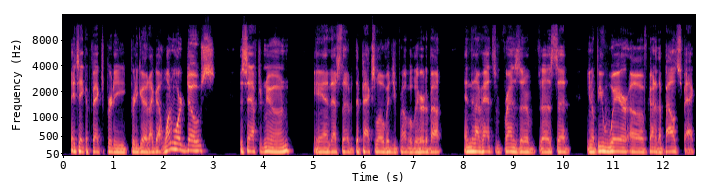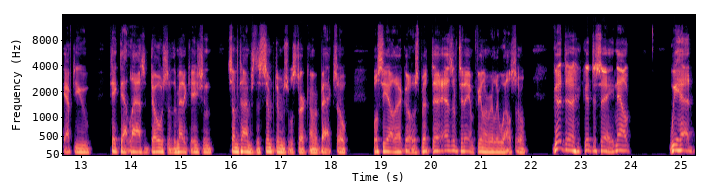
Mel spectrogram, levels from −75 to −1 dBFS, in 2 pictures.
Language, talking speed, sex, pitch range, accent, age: English, 195 wpm, male, 95-115 Hz, American, 60-79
